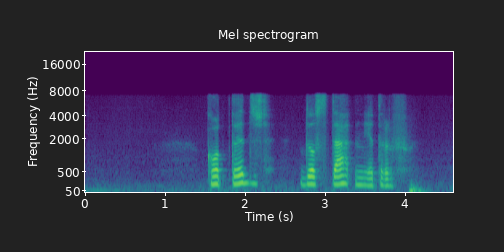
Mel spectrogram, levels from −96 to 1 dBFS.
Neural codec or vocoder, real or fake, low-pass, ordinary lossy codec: codec, 16 kHz in and 24 kHz out, 0.6 kbps, FocalCodec, streaming, 4096 codes; fake; 7.2 kHz; none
